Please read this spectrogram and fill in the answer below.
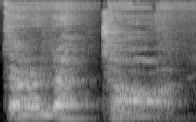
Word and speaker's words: pterodactyl: This word is pronounced pterodactyl, not pterodactyl. Pterodactyl. Please take note of that. Pterodactyl. The P here is going to be silent.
